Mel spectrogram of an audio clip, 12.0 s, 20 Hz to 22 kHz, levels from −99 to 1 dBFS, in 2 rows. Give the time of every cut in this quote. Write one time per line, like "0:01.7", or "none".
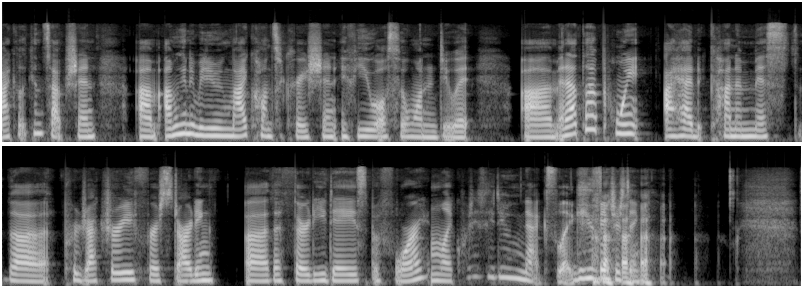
0:09.2
0:10.5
